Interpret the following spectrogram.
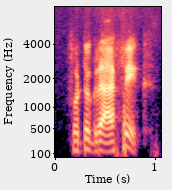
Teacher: The stress is now on the graph.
